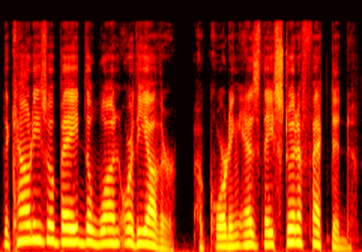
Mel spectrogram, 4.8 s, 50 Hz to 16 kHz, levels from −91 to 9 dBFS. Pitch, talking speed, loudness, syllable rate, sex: 170 Hz, 160 wpm, -14 LUFS, 4.8 syllables/s, male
